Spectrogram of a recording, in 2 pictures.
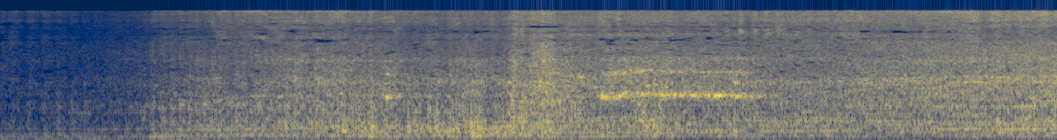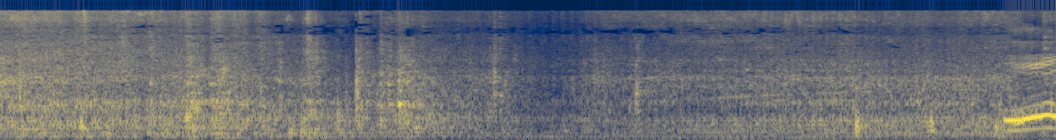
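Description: Acura CL doing a burnout, its tires spinning and squealing on the asphalt under a hard-running engine. The sound builds about a second in, dips briefly near the end, then picks up again.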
